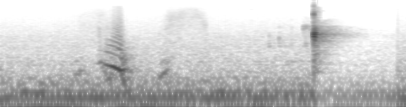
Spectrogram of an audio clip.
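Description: A short falling whimper-like voice sound, then a single sharp click, over a steady low hum.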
